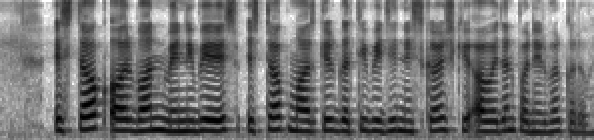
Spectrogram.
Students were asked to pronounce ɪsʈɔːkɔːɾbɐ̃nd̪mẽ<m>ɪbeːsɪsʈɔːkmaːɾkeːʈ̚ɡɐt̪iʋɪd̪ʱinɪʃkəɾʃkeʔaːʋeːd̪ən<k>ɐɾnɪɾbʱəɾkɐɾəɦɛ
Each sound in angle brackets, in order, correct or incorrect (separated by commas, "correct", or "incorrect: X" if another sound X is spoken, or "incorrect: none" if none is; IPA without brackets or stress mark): incorrect: n, incorrect: p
